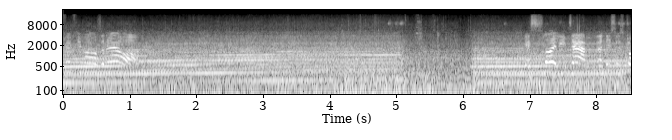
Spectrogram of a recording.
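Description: Fiat X19 rally car engine pulling hard in second gear at speed, a loud, continuous, close droning roar with rising rev sweeps and a brief dip midway, heard from inside the car.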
